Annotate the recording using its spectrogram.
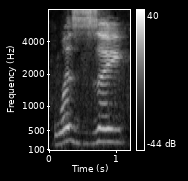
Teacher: زا کو آپ نے جب ادا کرنا ہے تو سیٹی کی آواز آنی چاہیے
